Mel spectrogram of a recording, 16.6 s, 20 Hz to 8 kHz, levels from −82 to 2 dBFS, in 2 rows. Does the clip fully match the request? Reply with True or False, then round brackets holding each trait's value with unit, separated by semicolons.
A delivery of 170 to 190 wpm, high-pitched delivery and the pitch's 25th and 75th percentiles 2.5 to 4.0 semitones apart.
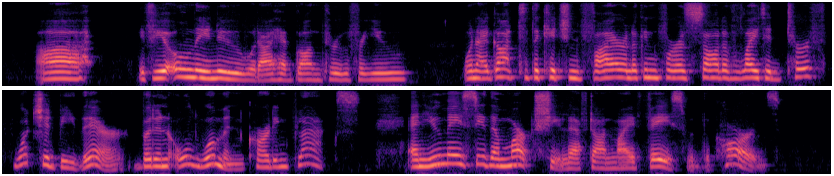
True (180 wpm; 215 Hz; 3.7 semitones)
